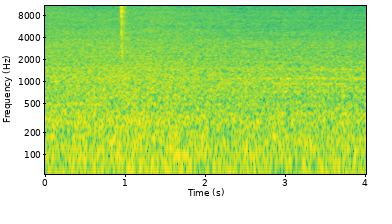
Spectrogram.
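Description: A lighter clicks once.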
